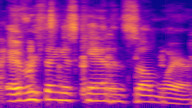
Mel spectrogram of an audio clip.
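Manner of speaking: big, loud movie-trailer line; dramatic tagline. Pretend. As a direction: announce it like a trailer.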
